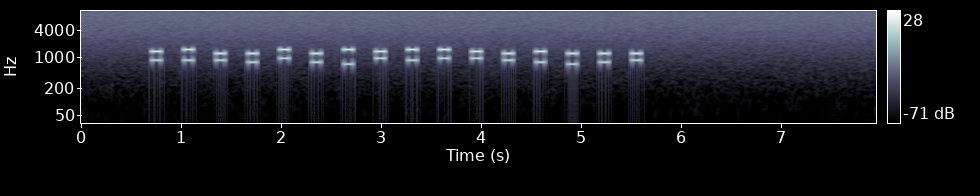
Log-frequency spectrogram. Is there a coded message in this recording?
Yes: DTMF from 0.7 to 5.6 s, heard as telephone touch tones, dialled by machine, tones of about 90 ms. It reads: 8974#4309#075147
